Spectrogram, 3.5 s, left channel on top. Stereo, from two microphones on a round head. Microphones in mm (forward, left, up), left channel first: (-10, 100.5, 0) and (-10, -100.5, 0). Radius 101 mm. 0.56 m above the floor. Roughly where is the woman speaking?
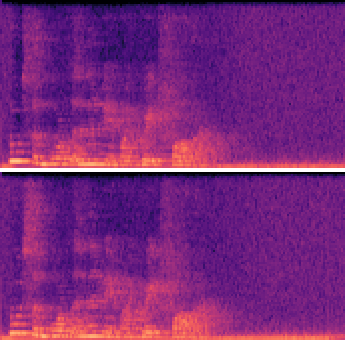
Left.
